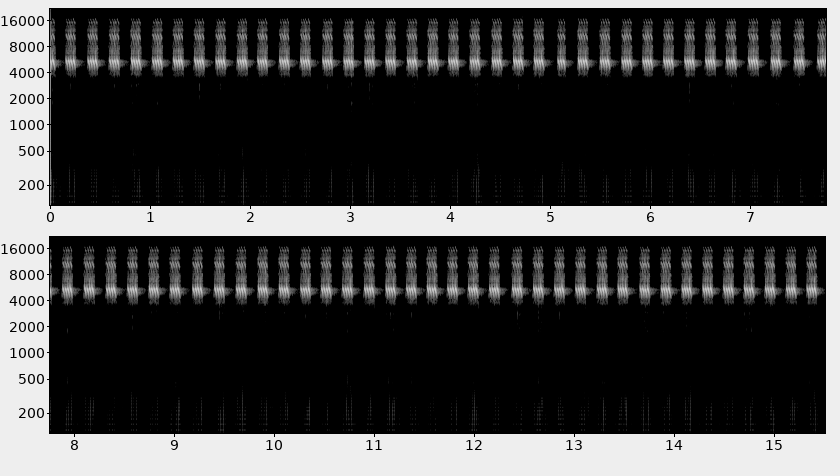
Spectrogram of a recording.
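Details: A long unbroken sequence of cricket chirping, recorded with a high-quality audio recorder: quick, metronome-like high-pitched pulses repeating steadily throughout, crisp and clean, with no other animals, voices or noise.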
